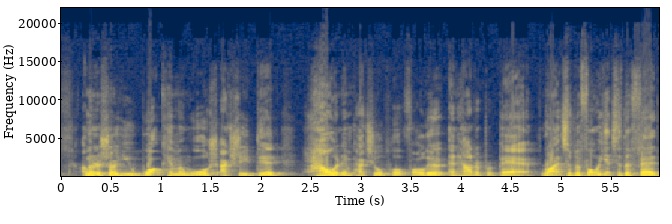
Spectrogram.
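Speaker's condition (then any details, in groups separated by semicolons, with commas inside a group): No condition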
